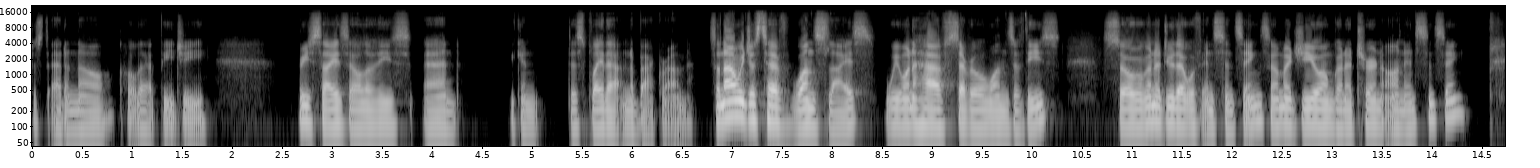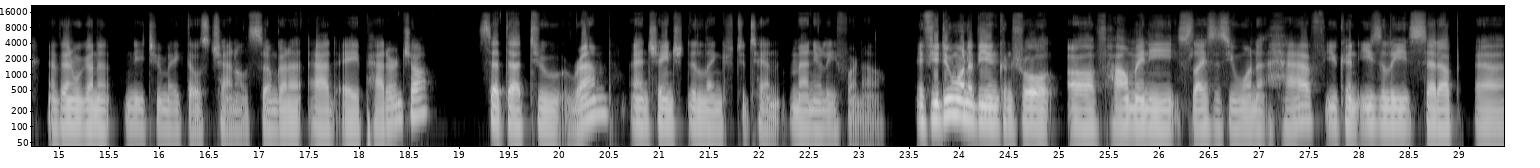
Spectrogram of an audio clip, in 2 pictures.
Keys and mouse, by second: 0.2 alt+n, 0.2-1.3 alt+drag, 2.1 middle click, 2.3 right click, 3.2 click, 3.8 click, 4.4 click, 5.0 click, 5.4 middle click, 6.4 click, 7.0-14.2 drag, 12.4 typing, 14.6 click, 15.3 alt+p, 15.8-17.0 typing, 17.4-19.1 drag, 19.1 middle click, 19.2 click, 20.1-22.2 drag, 28.5-29.4 right drag.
